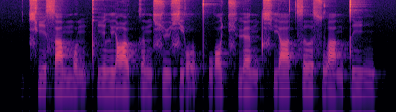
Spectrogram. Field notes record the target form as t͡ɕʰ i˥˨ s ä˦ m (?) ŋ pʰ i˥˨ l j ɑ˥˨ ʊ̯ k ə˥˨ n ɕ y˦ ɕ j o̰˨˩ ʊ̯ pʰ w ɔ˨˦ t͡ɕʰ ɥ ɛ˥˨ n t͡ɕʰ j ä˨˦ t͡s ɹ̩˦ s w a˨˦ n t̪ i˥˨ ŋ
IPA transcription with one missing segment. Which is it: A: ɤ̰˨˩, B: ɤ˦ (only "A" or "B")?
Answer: A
